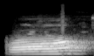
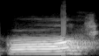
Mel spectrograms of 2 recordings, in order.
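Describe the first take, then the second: First: The word ends with an f sound. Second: The word ends with an f sound.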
